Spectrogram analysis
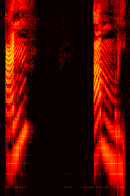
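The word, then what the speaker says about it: عن أمري: Say it just the way it is. So you say an amri, an amri, an amri.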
